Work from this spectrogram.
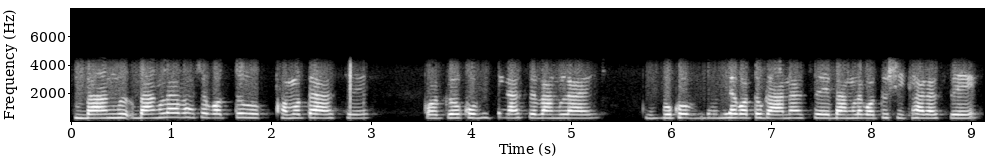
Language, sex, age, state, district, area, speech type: Bengali, female, 45-60, West Bengal, Alipurduar, rural, conversation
